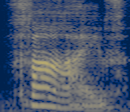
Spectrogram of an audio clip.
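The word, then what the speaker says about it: five: So I'm going to circle that silent E. And listen, 5. Right, remember? He's silent. We see him, but he's not making a sound. The rule for that is silent E makes the vowel say its name. And this is the vowel I.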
